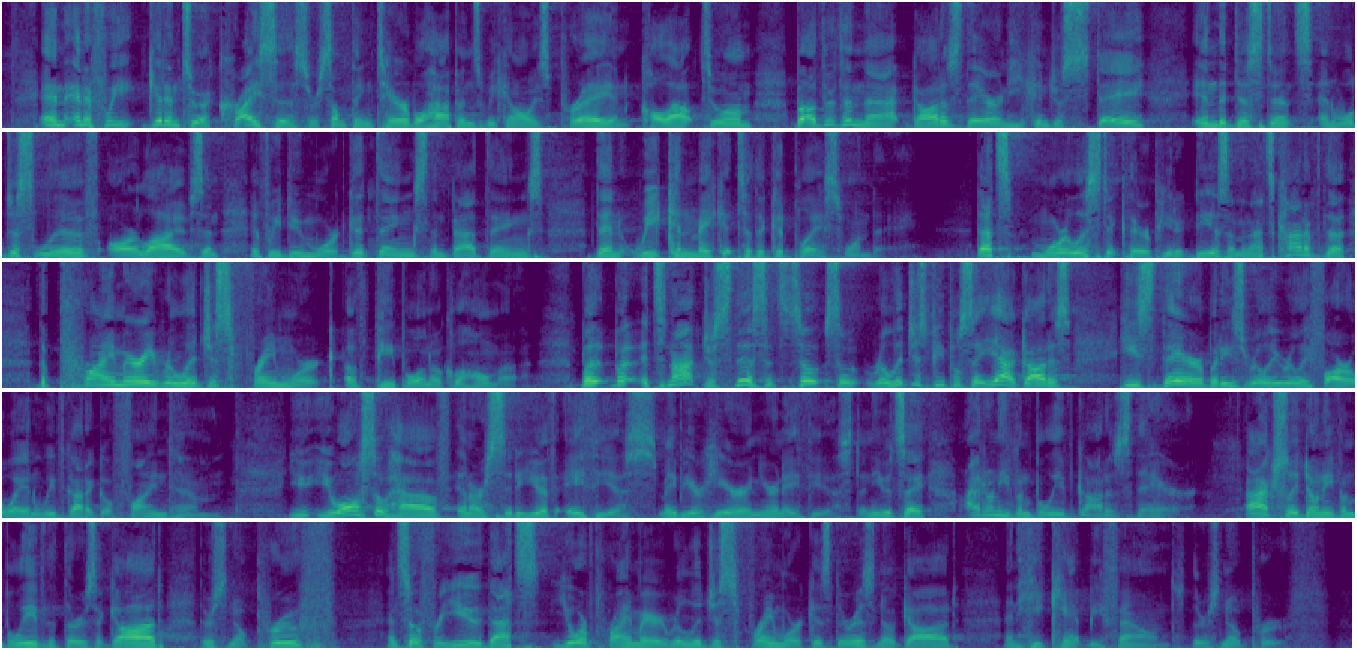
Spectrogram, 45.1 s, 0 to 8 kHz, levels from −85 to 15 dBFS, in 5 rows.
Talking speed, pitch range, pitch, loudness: 230 wpm, 150-190 Hz, 170 Hz, -26 LUFS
